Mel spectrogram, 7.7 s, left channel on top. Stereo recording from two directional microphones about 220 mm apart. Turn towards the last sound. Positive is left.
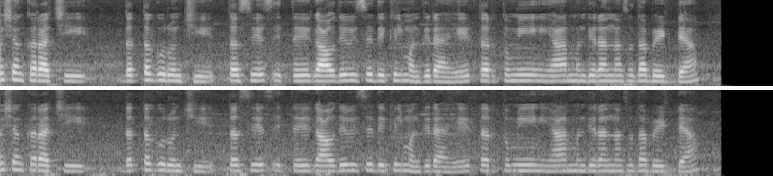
turn(degrees=15)  # may be behind; listen again after turning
